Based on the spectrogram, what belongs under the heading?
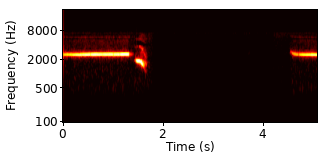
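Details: Sirtu master call for luring wild birds in rice fields: a long, level whistled trill followed by a brief dropping slur, then silence, then the trill starts again.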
